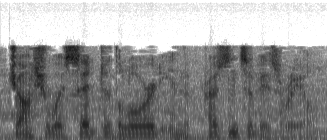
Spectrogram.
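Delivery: ordinary delivery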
